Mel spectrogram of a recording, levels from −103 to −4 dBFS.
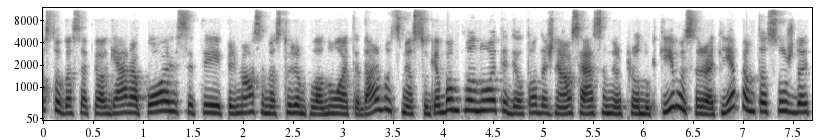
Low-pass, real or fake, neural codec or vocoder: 10.8 kHz; real; none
